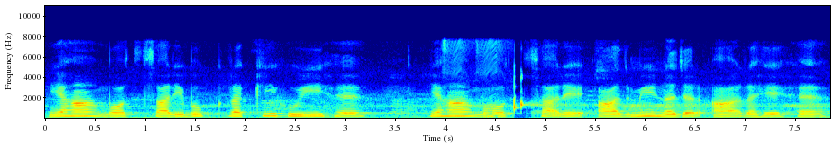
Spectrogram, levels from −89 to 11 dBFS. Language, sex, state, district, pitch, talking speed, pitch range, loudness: Hindi, female, Rajasthan, Jaipur, 200 Hz, 115 wpm, 185-210 Hz, -22 LUFS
